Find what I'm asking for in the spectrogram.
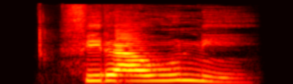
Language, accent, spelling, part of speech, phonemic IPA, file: Swahili, Kenya, firauni, noun, /fi.ɾɑˈu.ni/, Sw-ke-firauni.flac
- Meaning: 1. pharaoh (supreme ruler of ancient Egypt) 2. a bad person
